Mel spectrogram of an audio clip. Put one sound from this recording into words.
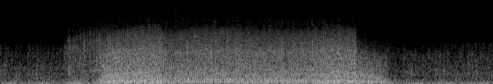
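A tank engine rumbles and roars.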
